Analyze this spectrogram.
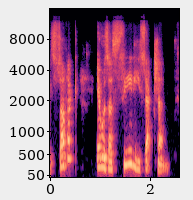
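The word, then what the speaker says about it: Southwark: London borough of Suffolk it looks like southwork pronounced apparently Suffolk it was a seedy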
